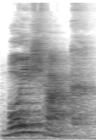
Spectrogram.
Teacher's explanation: স্বভাবতই দ্রুত উচ্চারণ করতে গেলে আমাদের বৈশাখ ক চলে আসে, কিন্তু এখানে আসলে বৈশাখ বানানে খ, খ হলো মহাপ্রাণ, খটাকে ধাক্কা দিয়ে বলতে হবে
